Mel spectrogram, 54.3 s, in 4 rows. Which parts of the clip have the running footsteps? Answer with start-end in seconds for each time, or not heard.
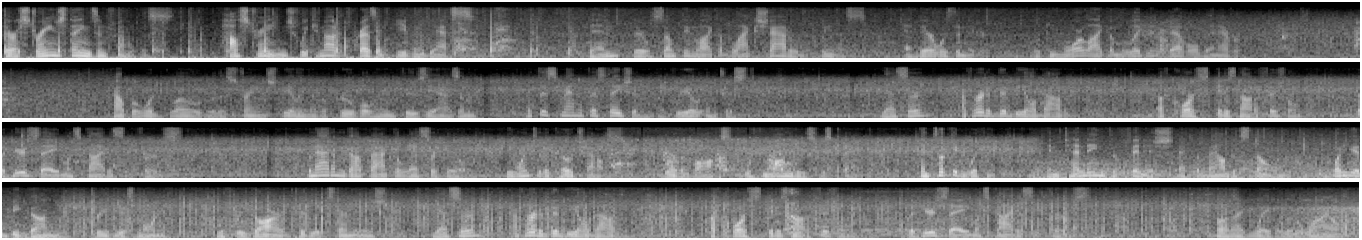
0.0-5.8.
